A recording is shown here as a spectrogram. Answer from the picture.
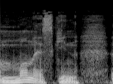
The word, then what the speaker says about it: Måneskin: Nazwa tego włoskiego zespołu jest duńska i czyta się to Måneskin z akcentem na pierwszą sylabę, a nazwa oznacza blask księżyca.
